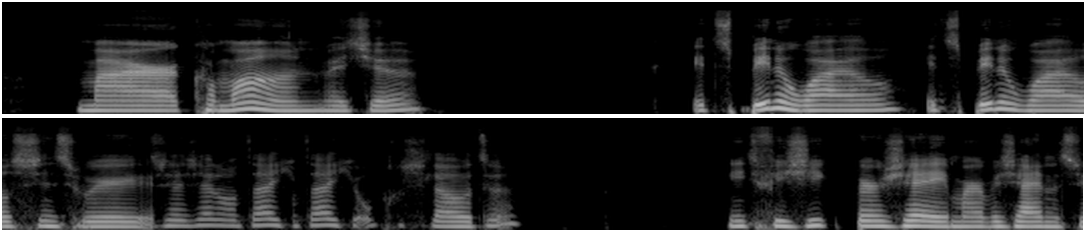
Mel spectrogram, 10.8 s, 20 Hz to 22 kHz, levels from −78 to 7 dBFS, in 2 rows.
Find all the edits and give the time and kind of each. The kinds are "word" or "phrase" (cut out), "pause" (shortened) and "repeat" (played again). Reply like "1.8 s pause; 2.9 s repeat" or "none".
4.6 s pause; 6.1 s word; 6.9 s repeat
